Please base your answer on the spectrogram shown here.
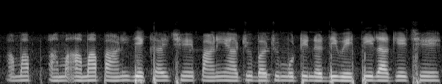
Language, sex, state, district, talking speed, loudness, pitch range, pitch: Gujarati, female, Maharashtra, Mumbai Suburban, 205 wpm, -18 LUFS, 180-190 Hz, 185 Hz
